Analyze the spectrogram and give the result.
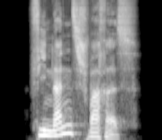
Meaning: strong/mixed nominative/accusative neuter singular of finanzschwach
- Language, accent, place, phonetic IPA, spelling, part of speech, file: German, Germany, Berlin, [fiˈnant͡sˌʃvaxəs], finanzschwaches, adjective, De-finanzschwaches.ogg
